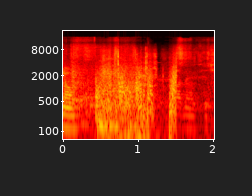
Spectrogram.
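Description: Large sheets of drawing paper being handled and rustled on a table, with a loud burst of handling noise about half a second in and a sharp knock about a second and a half in.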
